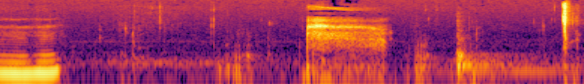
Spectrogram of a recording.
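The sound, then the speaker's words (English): Quiet mouth sounds of someone taking a sip of a drink: a brief hum, then a soft slurp and small wet clicks and swallowing noises, with no talking. “Take a sip, hold on.”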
